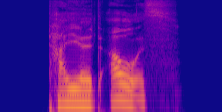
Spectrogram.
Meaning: inflection of austeilen: 1. second-person plural present 2. third-person singular present 3. plural imperative
- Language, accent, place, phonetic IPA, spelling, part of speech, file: German, Germany, Berlin, [ˌtaɪ̯lt ˈaʊ̯s], teilt aus, verb, De-teilt aus.ogg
